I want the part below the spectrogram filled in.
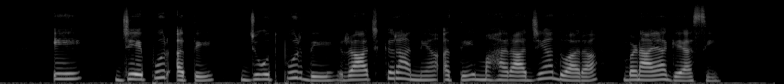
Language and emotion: Punjabi, neutral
